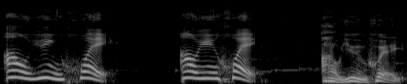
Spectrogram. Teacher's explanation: that sounds very like 3 fourth tones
